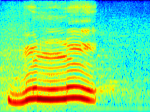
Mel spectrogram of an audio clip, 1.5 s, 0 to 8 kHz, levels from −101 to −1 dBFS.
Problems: constant background noise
